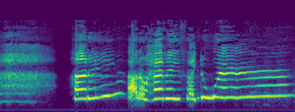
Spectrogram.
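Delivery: tiny, very high, feeble little voice. Asking the men about a wife getting dressed, imitating a little feeble voice. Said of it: "this little feeble voice".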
